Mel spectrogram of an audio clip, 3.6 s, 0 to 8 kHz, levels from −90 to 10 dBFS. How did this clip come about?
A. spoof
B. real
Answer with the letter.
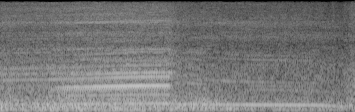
B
